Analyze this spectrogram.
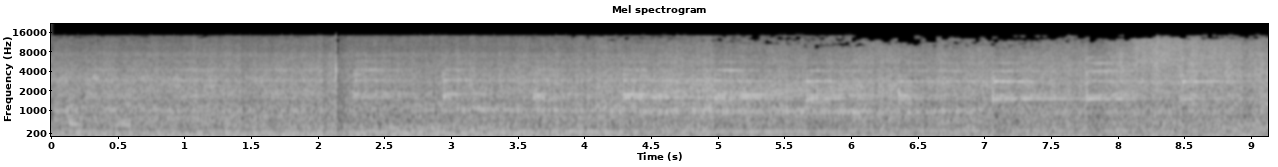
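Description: Diesel freight locomotives rumble past close by.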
